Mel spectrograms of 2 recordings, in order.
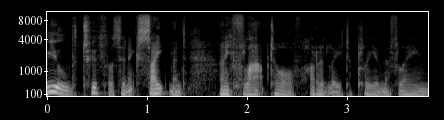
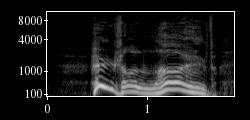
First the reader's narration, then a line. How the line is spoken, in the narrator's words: bellowed Stoic the Vast in astonished delight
